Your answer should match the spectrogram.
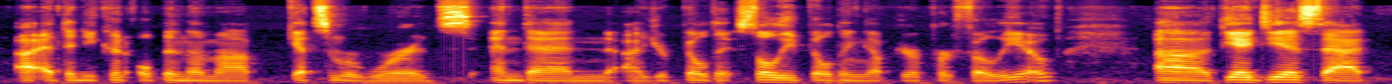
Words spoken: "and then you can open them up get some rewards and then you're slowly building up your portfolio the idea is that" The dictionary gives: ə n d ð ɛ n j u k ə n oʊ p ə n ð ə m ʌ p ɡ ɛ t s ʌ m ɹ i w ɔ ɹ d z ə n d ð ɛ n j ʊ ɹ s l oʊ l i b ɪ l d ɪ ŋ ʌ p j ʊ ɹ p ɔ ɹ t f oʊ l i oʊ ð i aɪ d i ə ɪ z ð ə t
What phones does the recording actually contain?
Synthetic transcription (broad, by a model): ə n ð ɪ n j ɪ k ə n oʊ p ə n ð ə m ʌ p ɡ ɛ t s ʌ m ɹ i w ɔ ɹ d z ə n ð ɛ n j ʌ ɹ s l oʊ l i b ɪ l d ɪ ŋ ʌ p j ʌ ɹ p ɔ ɹ t f oʊ l i oʊ ð i aɪ d i ə ɪ z ð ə t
